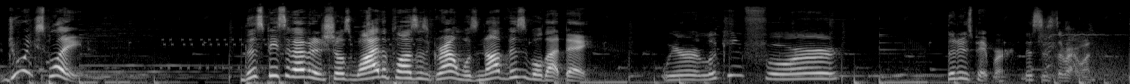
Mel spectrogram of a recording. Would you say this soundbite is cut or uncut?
uncut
